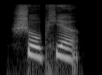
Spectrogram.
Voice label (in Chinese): "受骗", Chinese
